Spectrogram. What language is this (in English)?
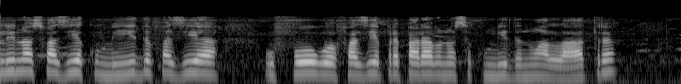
Portuguese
